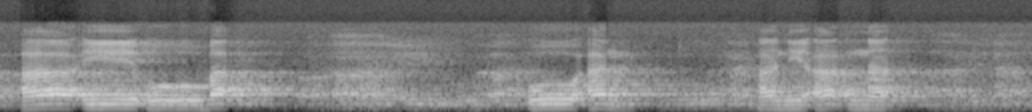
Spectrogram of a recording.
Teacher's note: Yang pertama, pangkal tenggorokan keluarnya adalah A sama H ya.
